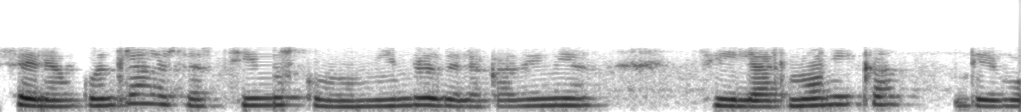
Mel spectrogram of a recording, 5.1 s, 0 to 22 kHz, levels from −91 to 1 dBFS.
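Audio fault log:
throughout: iLBC codec. The audio is confined to about 150 Hz to 3.4 kHz, and each short frame's excitation is coded independently at a low rate, which fits 15.2 kbps iLBC with 20 ms frames and leaves the speech plainly rough and synthetic.
1.33–1.40 s: lost iLBC frames. Between "lo encuentra en los" and "como miembro de la", a 60 ms gap, consistent with three lost 20 ms frames, is filled by the repeated last pitch cycle mixed with noise. It sounds like a brief buzzy held vowel, and the speech recovers at once because each frame decodes independently.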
